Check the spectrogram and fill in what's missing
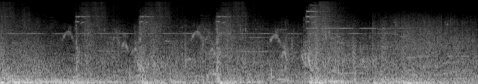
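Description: Incendio fire spell cast in the video game Hogwarts Legacy, several whooshing bursts with crackling flame and mechanical clatter, loud and close, repeating about every second and a half.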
